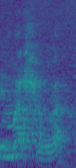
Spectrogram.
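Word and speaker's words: مرحبا: Hello, you can say marhaba.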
